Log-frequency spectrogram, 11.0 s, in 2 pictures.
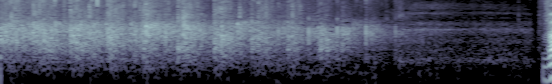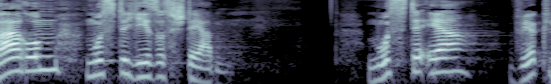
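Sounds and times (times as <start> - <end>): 
audience applause: 0.0 - 4.2
speech: 5.4 - 7.9, 9.2 - 11.0.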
